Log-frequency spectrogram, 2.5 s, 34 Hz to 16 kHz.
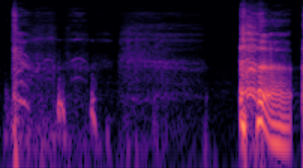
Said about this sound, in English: You gotta excuse me, I just had one of the worst coughing fits in my entire adult life. This was about 10 minutes ago. I accidentally took a drink of water and some of the water went down my windpipe and it's still killing me.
